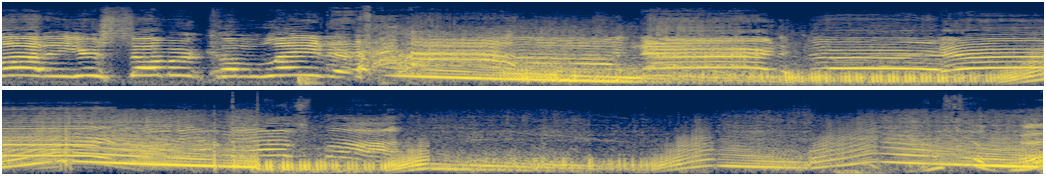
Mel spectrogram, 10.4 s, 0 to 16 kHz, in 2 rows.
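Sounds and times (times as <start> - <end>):
speech: 0.7 - 4.6
laughter: 1.6 - 3.3, 9.9 - 10.4
motorcycle engine idling and revving: 1.9 - 10.4.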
